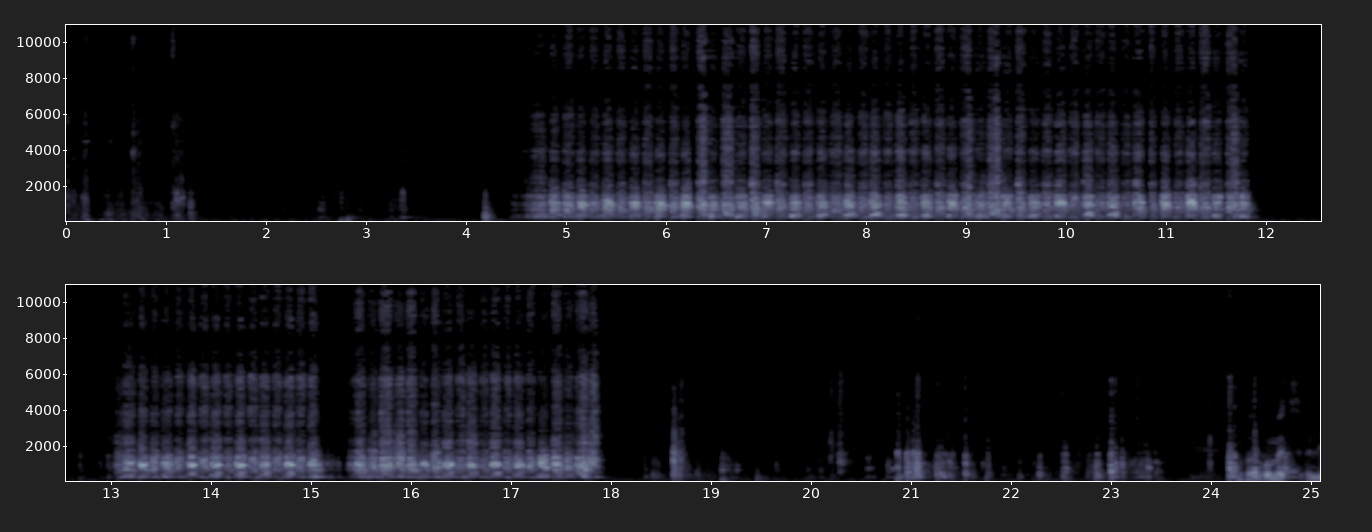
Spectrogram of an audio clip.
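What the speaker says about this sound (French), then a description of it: "On va finir à la lime pour l'arrière." A hand file rasps steadily at the rear of a workpiece, close and fairly loud, in two long runs of rapid back-and-forth strokes separated by a brief pause, with quieter handling noises before and after.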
